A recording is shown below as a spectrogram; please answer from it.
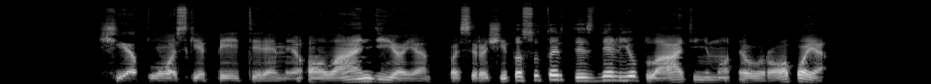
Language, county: Lithuanian, Kaunas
